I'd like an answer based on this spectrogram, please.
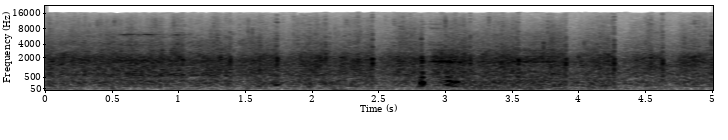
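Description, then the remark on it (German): Steady applause from the audience in a hall fills the whole clip, a dense wash of many hands clapping at an even level with a few sharper claps standing out, and no one speaking. “Es gibt 10 Applaus aus dem Saal.”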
